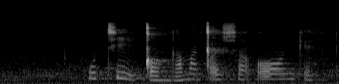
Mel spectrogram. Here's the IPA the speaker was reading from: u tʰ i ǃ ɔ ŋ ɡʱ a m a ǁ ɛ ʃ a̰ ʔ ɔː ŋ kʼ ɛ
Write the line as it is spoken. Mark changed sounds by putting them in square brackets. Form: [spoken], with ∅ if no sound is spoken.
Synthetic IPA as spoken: u tʰ i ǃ ɔ ŋ ɡʱ a m a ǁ ɛ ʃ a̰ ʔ ɔː ŋ kʼ ɛ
